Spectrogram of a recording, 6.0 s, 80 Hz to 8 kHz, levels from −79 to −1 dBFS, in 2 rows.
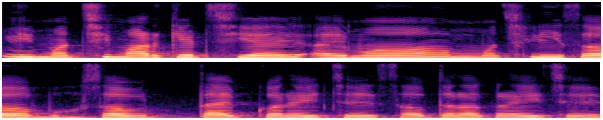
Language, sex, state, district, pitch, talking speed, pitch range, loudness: Maithili, female, Bihar, Darbhanga, 245 Hz, 170 wpm, 230-260 Hz, -15 LUFS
